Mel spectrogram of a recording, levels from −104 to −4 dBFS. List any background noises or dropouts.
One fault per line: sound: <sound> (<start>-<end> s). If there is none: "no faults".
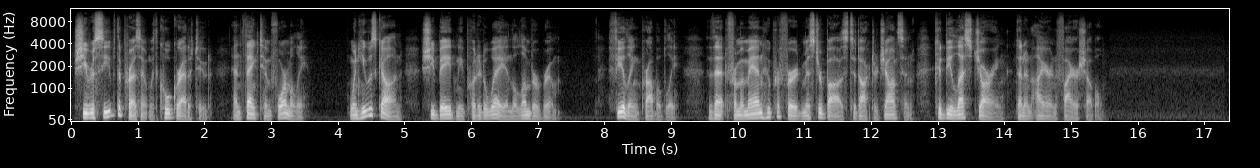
no faults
